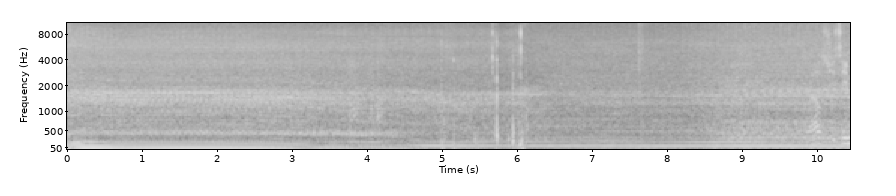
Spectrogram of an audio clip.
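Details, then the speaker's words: Honda D-series (D15B/D16) engine started after checking cam timing marks: even, steady idle with a low drone easing down, good throttle response; normal idle, timing confirmed correct. "run pretty smooth timing must have been right where it needed to be which I already knew that but still check the throttle response just to be sure"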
